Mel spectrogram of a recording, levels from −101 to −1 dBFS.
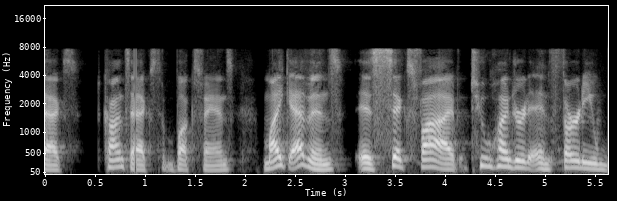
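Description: Aliasing runs through the whole speech recording. The audio was brought down to a lower sample rate without an anti-alias filter first, so content above the 8 kHz fold point reflected back into the band as false, unrelated frequencies. This fits a conversion to 16 kHz. The folded energy sits roughly 25 dB below the signal, so sibilants sound gritty and metallic, and the spectrum stays full right up to the 8 kHz edge instead of rolling off.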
